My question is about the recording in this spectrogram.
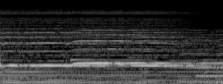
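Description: Bansuri (Indian bamboo flute) playing a long held melody note that steps up to a slightly higher note partway through, over sustained keyboard chords.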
